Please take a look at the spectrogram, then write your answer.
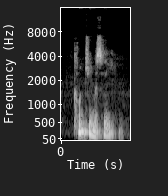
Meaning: Disobedience, resistance to authority
- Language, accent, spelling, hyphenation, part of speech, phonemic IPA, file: English, Southern England, contumacy, con‧tu‧ma‧cy, noun, /ˈkɒntjʊməsi/, LL-Q1860 (eng)-contumacy.wav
